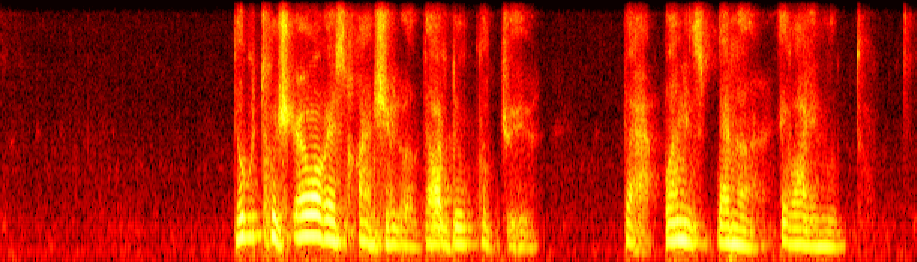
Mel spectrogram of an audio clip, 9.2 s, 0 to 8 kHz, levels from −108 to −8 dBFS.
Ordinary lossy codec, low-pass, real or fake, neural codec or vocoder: Opus, 16 kbps; 7.2 kHz; fake; codec, 24 kHz, 0.9 kbps, WavTokenizer, small release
